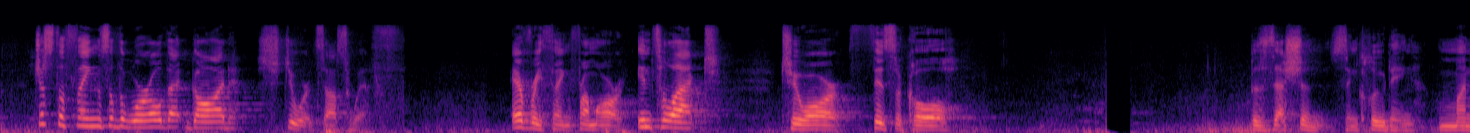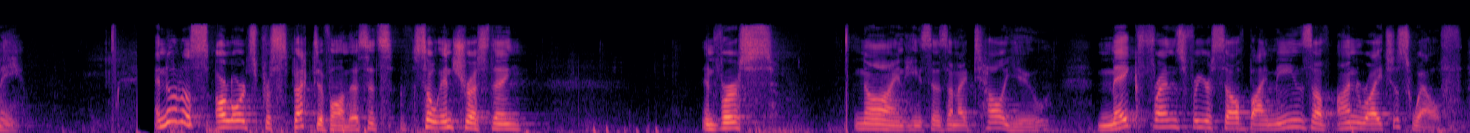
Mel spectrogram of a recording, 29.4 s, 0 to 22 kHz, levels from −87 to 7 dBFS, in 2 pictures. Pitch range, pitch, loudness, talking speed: 115-175 Hz, 140 Hz, -28 LUFS, 100 wpm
